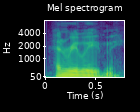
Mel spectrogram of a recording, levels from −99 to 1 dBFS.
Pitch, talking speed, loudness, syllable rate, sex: 80 Hz, 225 wpm, -15 LUFS, 8.2 syllables/s, male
